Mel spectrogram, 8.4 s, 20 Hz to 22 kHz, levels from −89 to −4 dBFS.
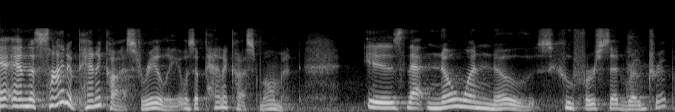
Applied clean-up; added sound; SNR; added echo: none; none; none; none.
